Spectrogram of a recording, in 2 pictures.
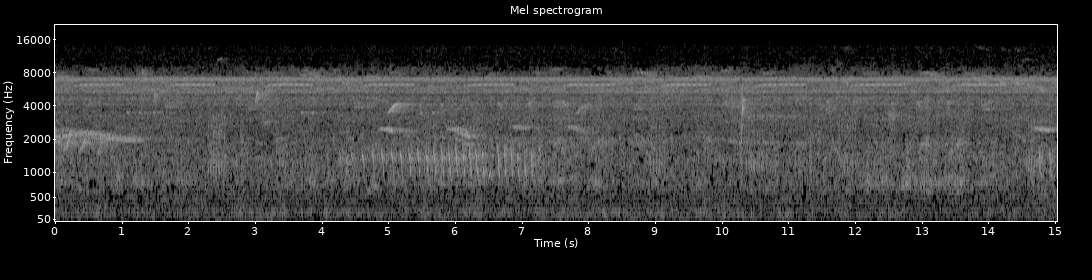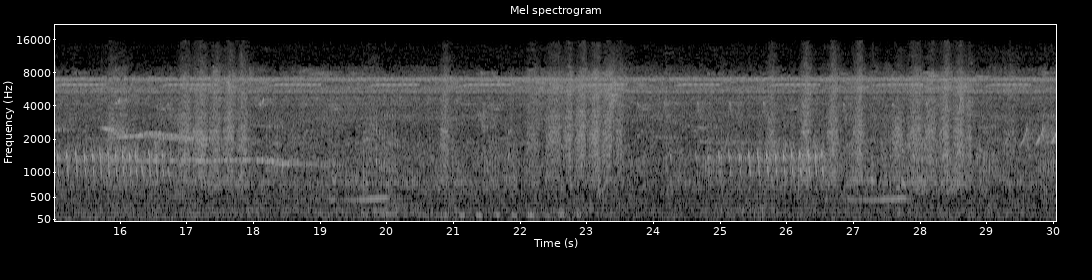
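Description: Forest birdsong: scattered short chirps and whistles, with a rapid trill lasting a couple of seconds that recurs about every ten seconds, over a steady high-pitched insect drone.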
